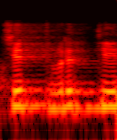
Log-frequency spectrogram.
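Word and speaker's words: चित्तवृत्ति: निरोधा, योगश्चित्त वृत्ति निरोधा, योगश्चित्त वृत्ति निरोधा, चित्त वृत्ति नहीं चित्ता वृत्ति, ता का अ बोलो, उसमें थोड़ा भी संकोच है।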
